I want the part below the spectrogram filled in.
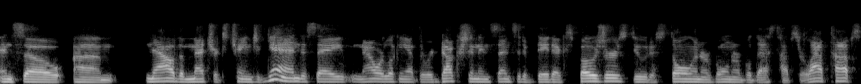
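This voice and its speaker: This man's voice sits at a medium pitch with fairly even intonation. He talks fairly quickly, with hardly any pauses. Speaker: cybersecurity professional giving a talk. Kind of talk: lecture. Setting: university talk with audience. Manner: fast; frequent fillers (um).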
